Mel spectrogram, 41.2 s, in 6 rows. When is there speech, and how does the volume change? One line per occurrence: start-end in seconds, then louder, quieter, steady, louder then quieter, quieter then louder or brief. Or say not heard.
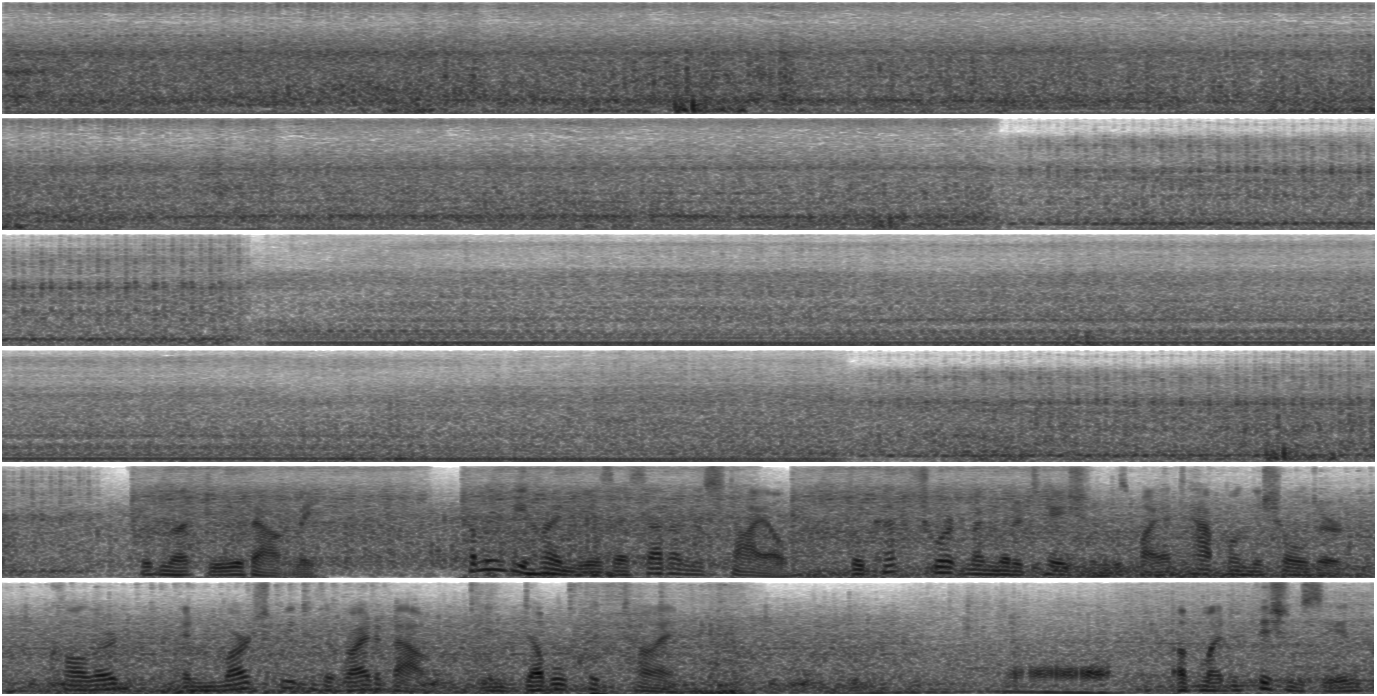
28.1-29.1 brief
29.8-37.9 steady
40.0-41.1 brief.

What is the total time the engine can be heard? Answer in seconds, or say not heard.
41 s.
